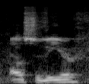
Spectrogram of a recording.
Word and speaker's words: Elsevier: And Elsevier, is that am I pronouncing that right?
